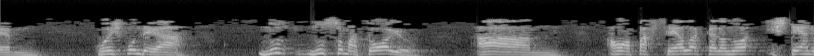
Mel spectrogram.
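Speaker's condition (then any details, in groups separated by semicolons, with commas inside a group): No condition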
